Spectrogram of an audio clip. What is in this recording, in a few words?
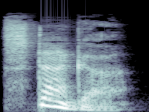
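"stagger", British English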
